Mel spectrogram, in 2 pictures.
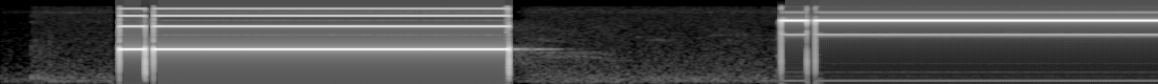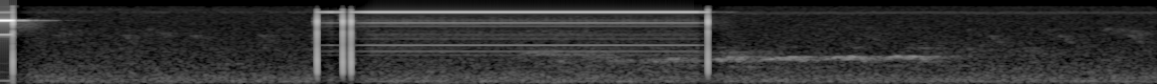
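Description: Smartphone hardware-test app playing its earphone-and-microphone test tones: three steady electronic beeps of about two seconds each with short gaps between them. Each beep is higher than the last, and the third, highest one is much quieter.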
